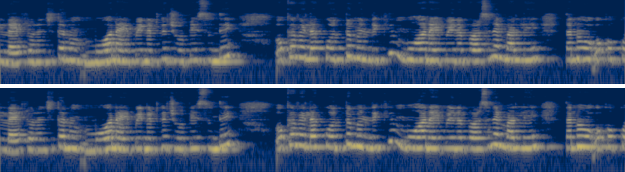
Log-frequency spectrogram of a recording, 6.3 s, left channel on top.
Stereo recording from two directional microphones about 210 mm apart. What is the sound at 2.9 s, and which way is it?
A woman's voice, 15° right (ahead or behind).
